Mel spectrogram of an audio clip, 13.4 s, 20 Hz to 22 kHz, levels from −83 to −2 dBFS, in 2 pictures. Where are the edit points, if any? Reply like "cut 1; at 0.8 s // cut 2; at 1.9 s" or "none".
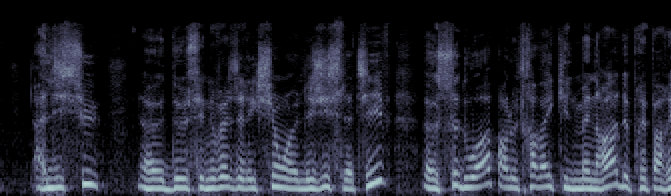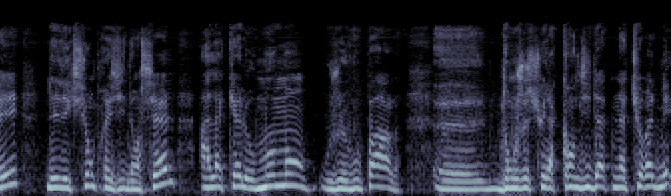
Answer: cut 1; at 11.0 s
